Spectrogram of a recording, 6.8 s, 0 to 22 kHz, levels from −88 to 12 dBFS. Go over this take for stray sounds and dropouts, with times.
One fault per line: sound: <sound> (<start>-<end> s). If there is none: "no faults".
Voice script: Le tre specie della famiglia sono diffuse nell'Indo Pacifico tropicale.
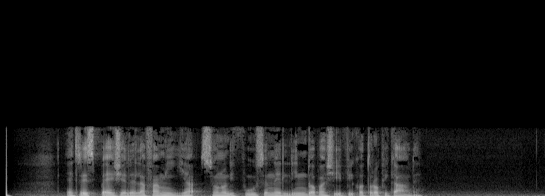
no faults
